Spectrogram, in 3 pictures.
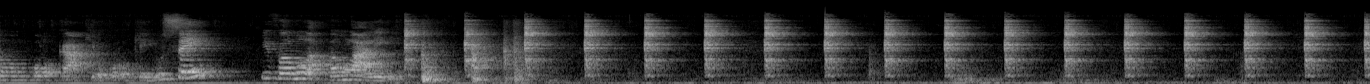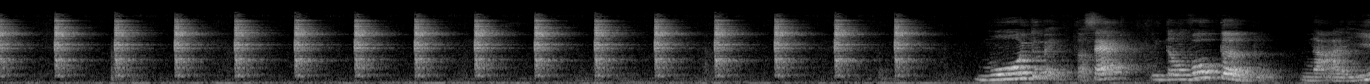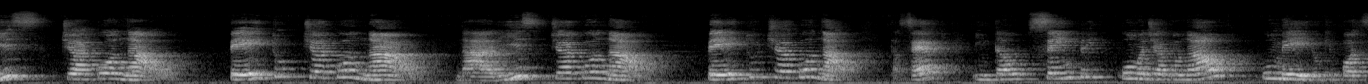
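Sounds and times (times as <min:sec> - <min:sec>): metronome clicking: 0:03.2 - 0:23.3.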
